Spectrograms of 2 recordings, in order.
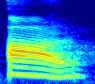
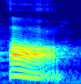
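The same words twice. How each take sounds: First: आर slowly, with only a touch of R; measured आर, R lightly sounded; slight R. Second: आ slowly, with no R at all; measured आ, R dropped; silent R. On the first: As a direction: let आर end in a faint R. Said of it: "बिल्कुल थोड़ा सा करें". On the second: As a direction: hold आ as a pure long vowel. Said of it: "इस तरीके से". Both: Shown as a demonstration.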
